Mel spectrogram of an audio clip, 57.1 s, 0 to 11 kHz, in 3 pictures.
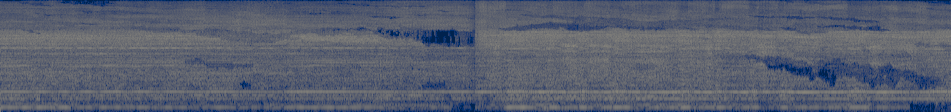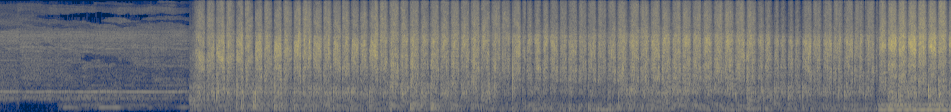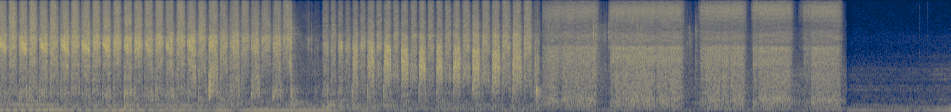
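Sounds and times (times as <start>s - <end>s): abrasive rubbing against cleaver: 22.8s - 50.4s.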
